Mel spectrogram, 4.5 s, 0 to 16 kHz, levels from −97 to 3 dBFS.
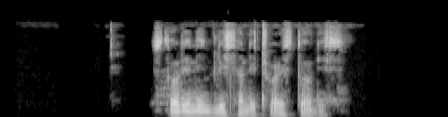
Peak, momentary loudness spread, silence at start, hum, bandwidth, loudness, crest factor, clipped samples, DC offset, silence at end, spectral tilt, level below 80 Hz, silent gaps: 0 dBFS; 21 LU; 1.1 s; none; 8 kHz; -16 LUFS; 22 dB; under 0.1%; under 0.1%; 1.05 s; -3 dB/octave; -46 dBFS; 1.26-1.49 s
